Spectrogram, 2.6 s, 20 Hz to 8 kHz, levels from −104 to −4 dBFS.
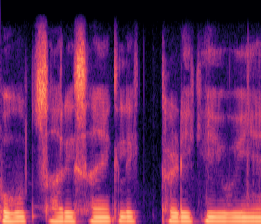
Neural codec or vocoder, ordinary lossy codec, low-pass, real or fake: none; none; 7.2 kHz; real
